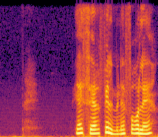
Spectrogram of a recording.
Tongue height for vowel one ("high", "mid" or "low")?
low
